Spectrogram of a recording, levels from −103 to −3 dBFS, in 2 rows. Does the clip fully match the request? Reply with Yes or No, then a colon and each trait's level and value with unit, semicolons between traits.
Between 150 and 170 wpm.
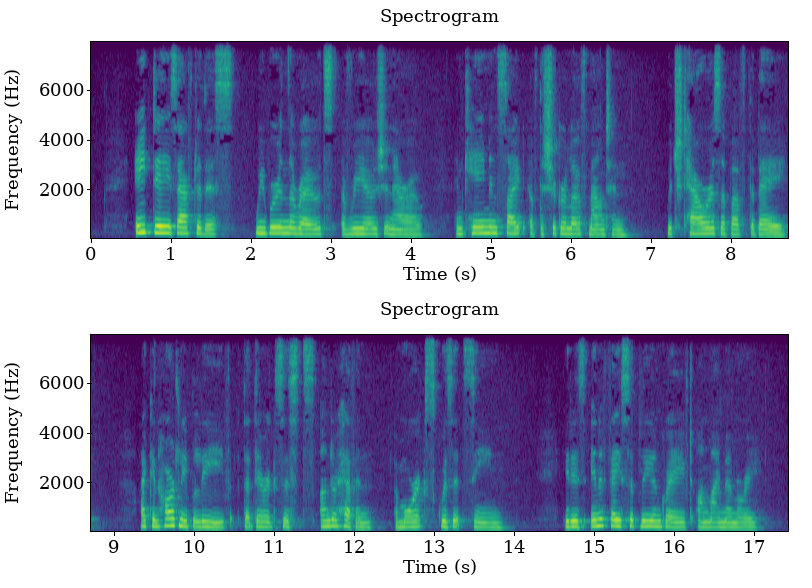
Yes: average, 160 wpm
